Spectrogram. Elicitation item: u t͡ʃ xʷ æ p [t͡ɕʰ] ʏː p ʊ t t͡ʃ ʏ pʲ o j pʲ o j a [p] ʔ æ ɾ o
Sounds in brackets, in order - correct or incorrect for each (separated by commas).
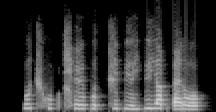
correct, correct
